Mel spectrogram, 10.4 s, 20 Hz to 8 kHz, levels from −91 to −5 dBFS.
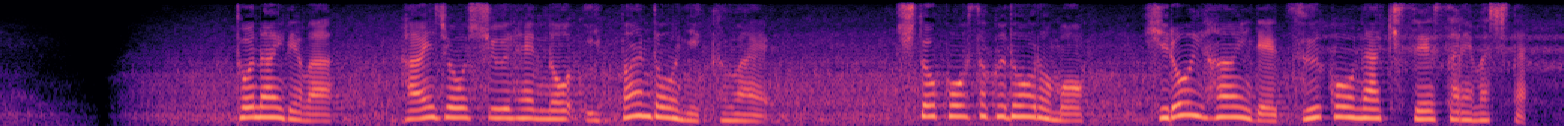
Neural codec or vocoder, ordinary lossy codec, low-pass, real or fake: codec, 16 kHz, 8 kbps, FunCodec, trained on LibriTTS, 25 frames a second; none; 7.2 kHz; fake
